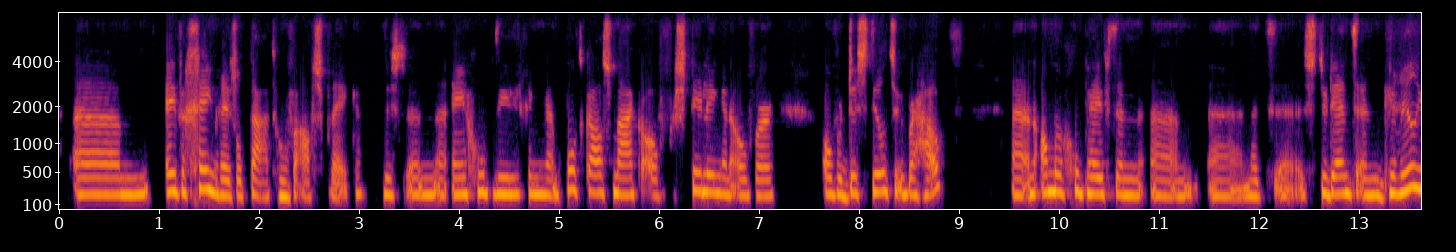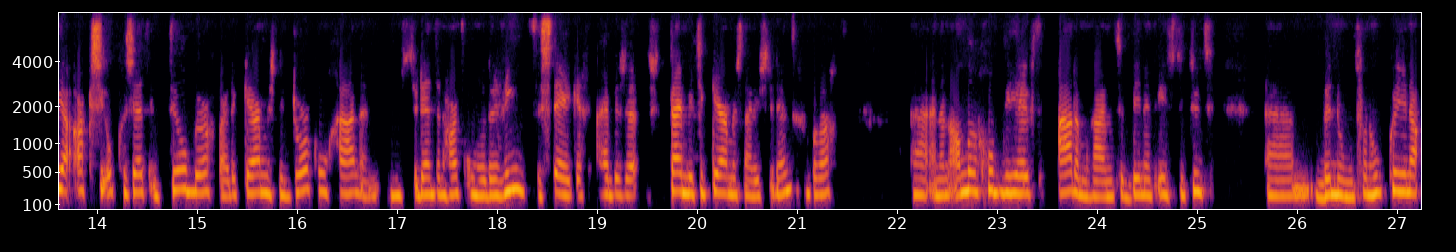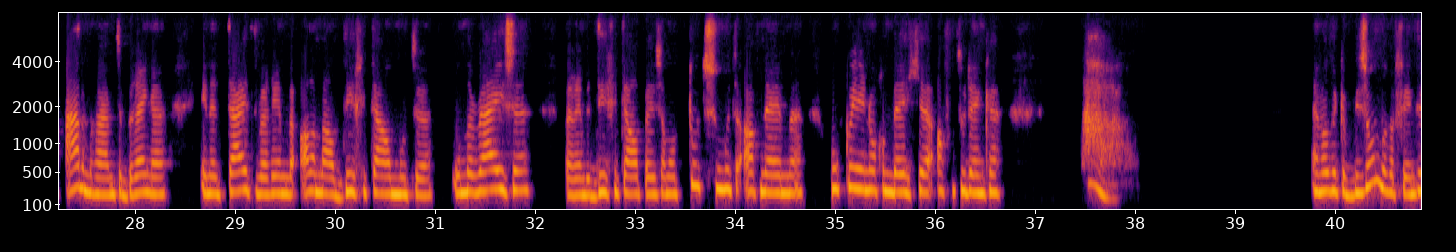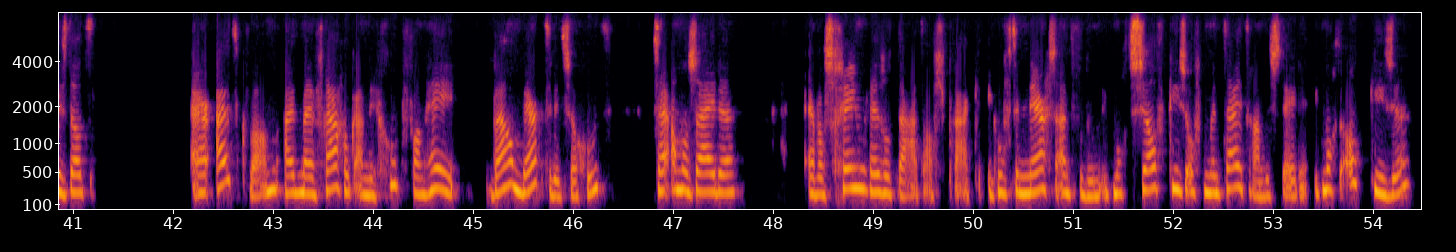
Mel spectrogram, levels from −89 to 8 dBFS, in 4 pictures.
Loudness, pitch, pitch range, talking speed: -18 LUFS, 225 Hz, 210-255 Hz, 185 wpm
